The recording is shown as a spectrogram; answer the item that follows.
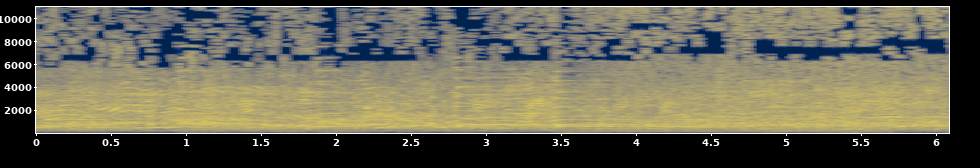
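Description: Live keyboard playing held chords, changing about two seconds in and again past three and a half, under the chatter of a club crowd.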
